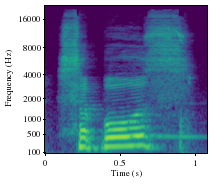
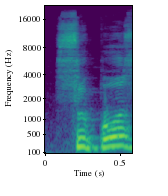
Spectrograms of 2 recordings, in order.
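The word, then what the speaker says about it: suppose: सपोज this is a watch. देखिए, इसे क्या पढ़ते हैं? सपोज। सुपोज नहीं पढ़ना है कि सुपोज पढ़ें, क्या पढ़ेंगे? सपोज।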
